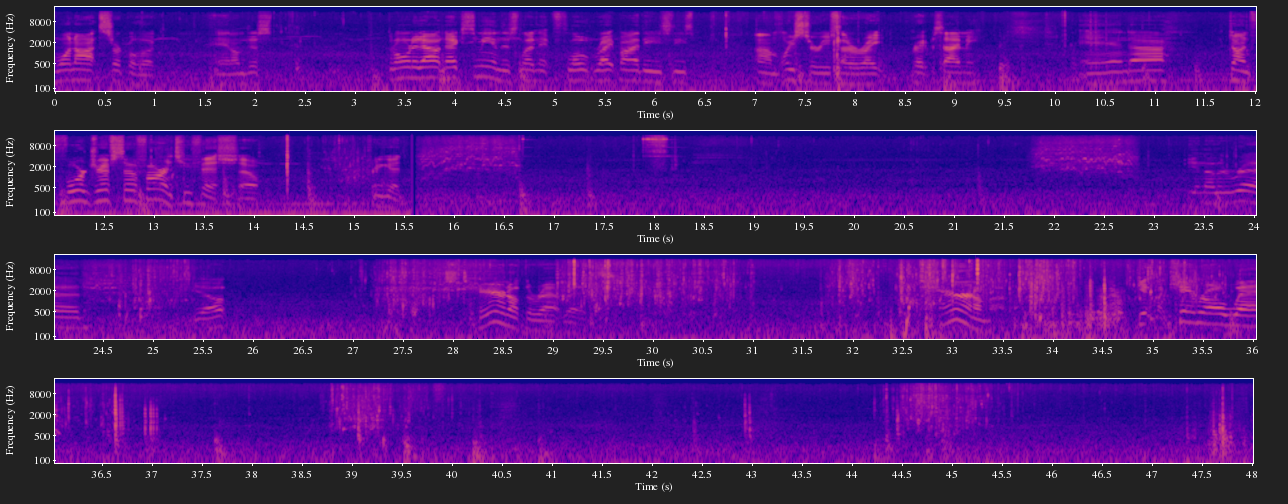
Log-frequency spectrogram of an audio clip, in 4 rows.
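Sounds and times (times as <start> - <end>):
water: 0.0 - 48.0
wind rumbling on microphone: 0.0 - 48.0
fishing reel whirring: 15.6 - 16.8, 21.7 - 22.9, 24.2 - 24.9
wind on microphone: 29.3 - 42.6.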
